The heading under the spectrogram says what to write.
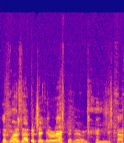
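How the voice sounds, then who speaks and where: A man's voice: sits high, lively intonation, a little hiss or hum. Older man telling rambling radio anecdotes. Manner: rambling, halting, groping for words. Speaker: radio veteran guest, former sound effects man. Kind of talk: anecdotal storytelling on a talk show. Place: radio studio.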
